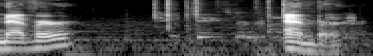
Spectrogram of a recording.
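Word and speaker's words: Neverember: No, my name is Never Ember. Ah. How do you spell that? and then Never Ember, Ember. It's like never remember. Because I never remember.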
